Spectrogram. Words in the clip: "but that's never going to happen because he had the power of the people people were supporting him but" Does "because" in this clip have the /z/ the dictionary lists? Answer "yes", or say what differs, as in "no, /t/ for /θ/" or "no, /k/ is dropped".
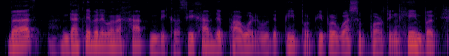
no, /s/ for /z/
